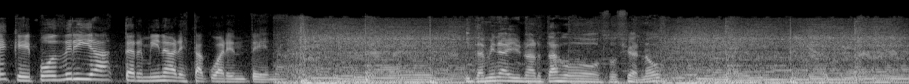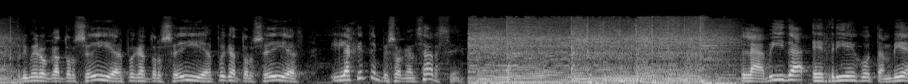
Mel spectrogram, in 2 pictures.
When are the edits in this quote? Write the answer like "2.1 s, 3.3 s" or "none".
4.6 s, 6.7 s, 9.2 s, 13.7 s, 16.2 s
